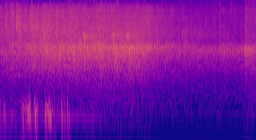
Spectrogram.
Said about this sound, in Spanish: Por ahí alguien decía, luego lo digo, pero aplausos a los jóvenes, gracias.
